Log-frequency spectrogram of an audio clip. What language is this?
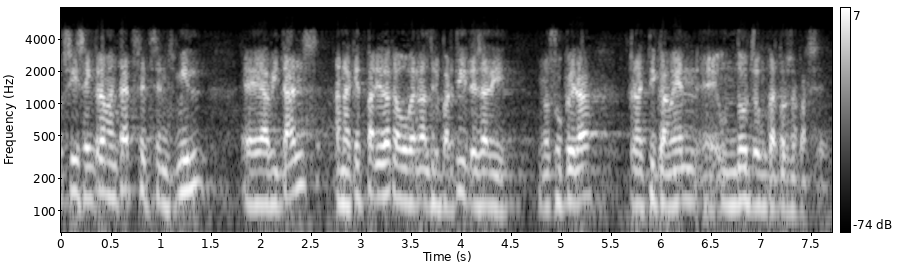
Catalan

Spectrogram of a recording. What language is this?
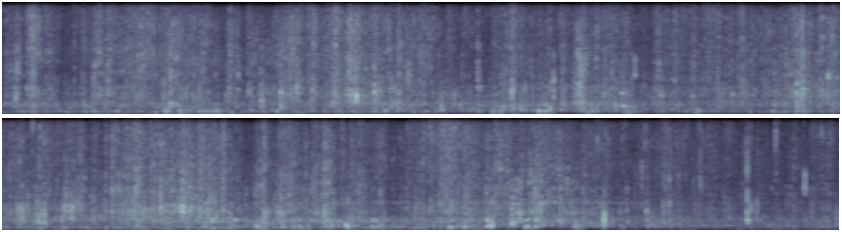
Indonesian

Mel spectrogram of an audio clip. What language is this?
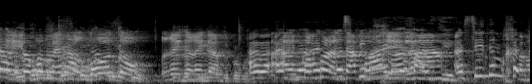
Hebrew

